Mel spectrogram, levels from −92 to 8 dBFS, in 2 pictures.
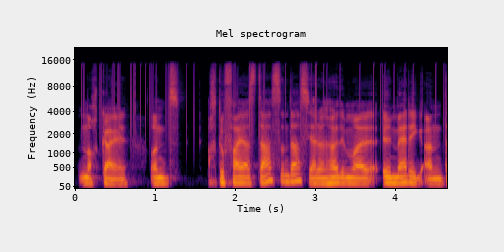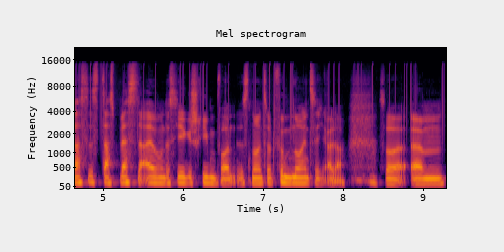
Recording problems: crackle, like an old record; faint; 25 dB below the speech

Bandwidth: 14.5 kHz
